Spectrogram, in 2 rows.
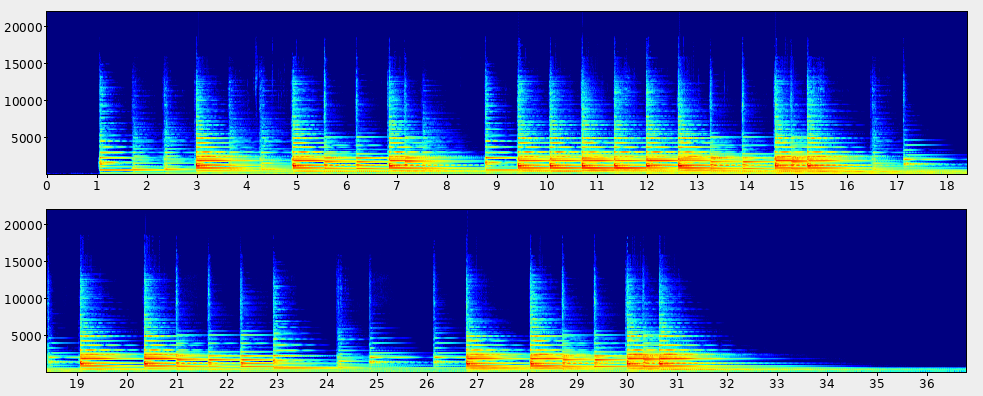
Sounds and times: Church bells 0:01.0 - 0:36.7

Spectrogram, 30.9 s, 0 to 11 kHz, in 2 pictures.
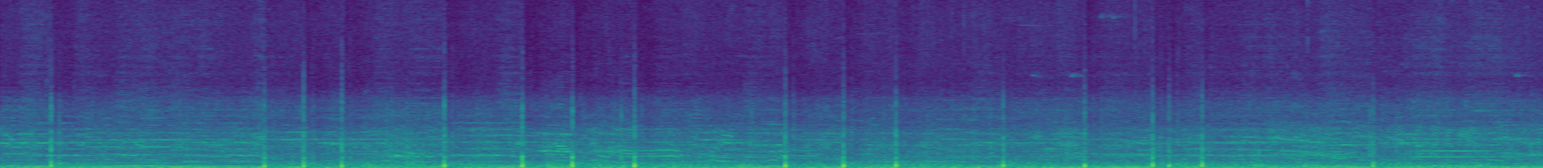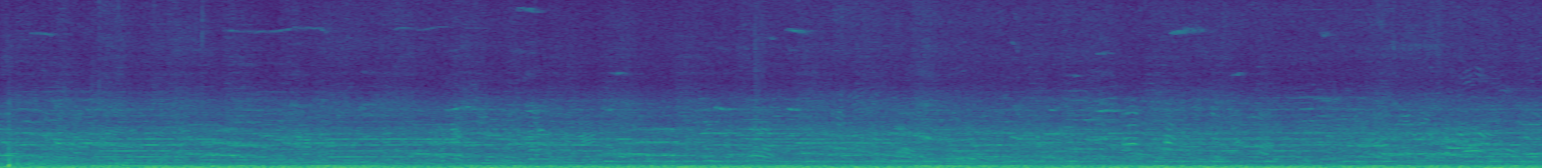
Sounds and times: Traditional temple festivals 0:00.0 - 0:30.8
Traffic Sound 0:00.0 - 0:30.8
Fireworks sound 0:00.0 - 0:18.8

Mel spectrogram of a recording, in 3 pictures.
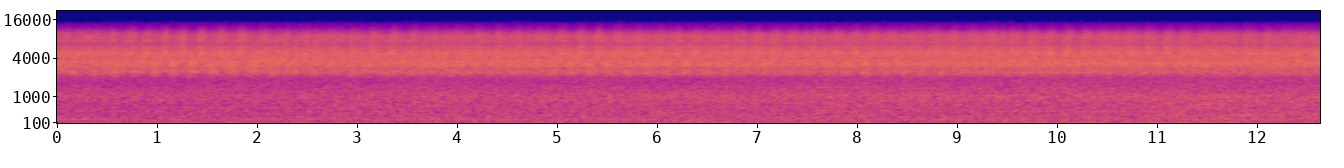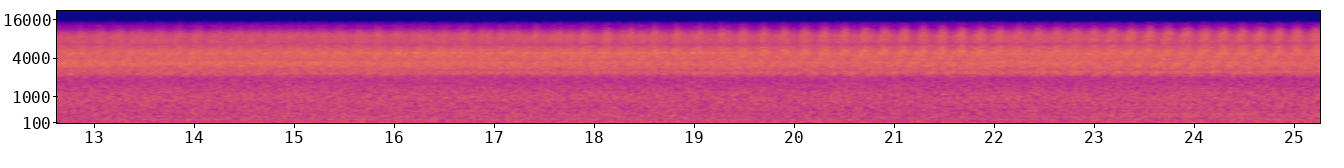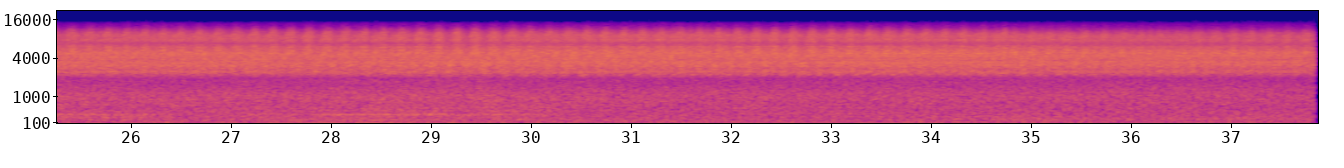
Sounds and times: Cicadas 0:00.0 - 0:37.8
Traffic noise 0:00.0 - 0:37.8

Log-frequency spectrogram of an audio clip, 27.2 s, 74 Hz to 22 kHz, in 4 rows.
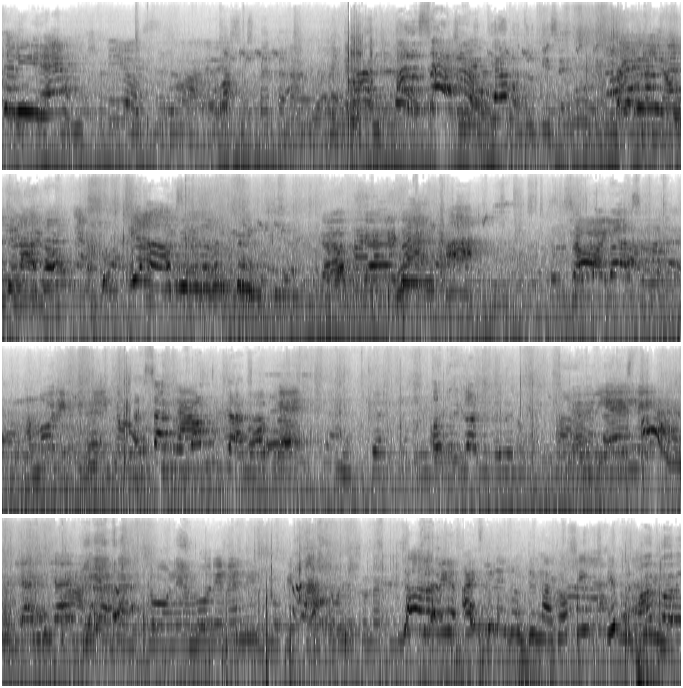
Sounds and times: Kids & Teachers 0:00.0 - 0:27.1

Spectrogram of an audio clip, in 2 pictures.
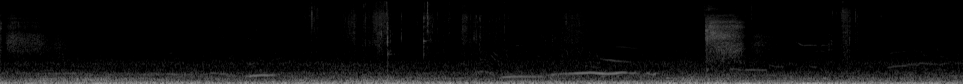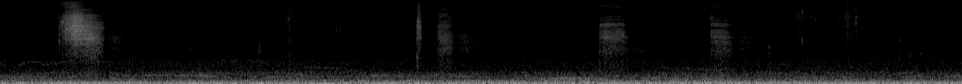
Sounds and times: grey seals 0:05.0 - 0:07.7

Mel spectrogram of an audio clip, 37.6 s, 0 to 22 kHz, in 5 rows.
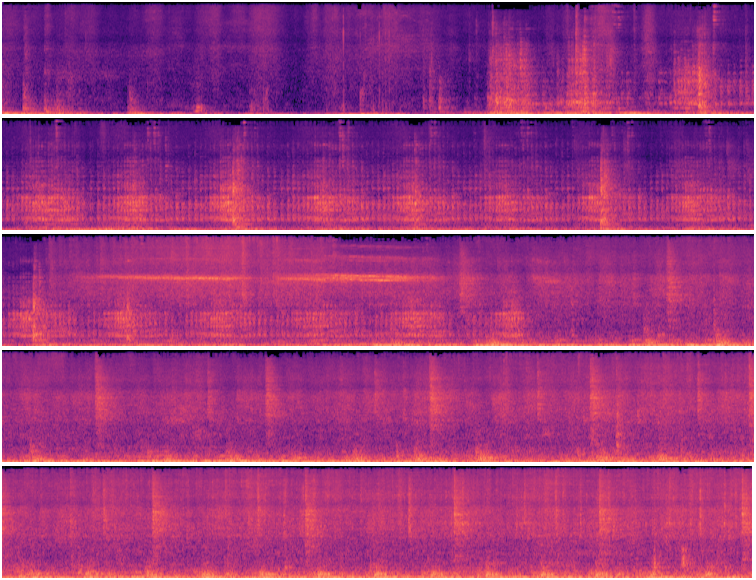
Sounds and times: Walking up the wooden staircase 0:00.0 - 0:37.5
mechanic that opens the inner water gates 0:04.7 - 0:37.5
activated mill mechanic 0:04.8 - 0:37.5

